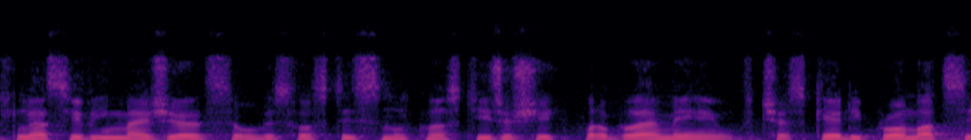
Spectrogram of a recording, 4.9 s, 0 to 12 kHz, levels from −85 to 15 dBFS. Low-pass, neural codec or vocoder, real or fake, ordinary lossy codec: 7.2 kHz; codec, 16 kHz, 0.5 kbps, FunCodec, trained on LibriTTS, 25 frames a second; fake; Opus, 32 kbps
